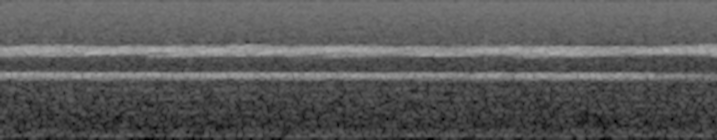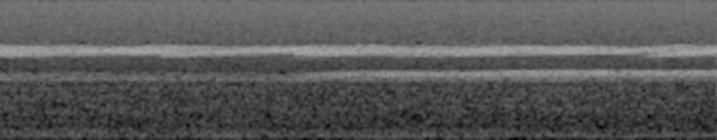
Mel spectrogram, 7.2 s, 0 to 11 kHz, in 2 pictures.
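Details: On a spring night in Michigan, 24 April 2025, spring peepers form a constant high piping chorus while American toads hold a clear, sustained lower trill just beneath; some overcast among the stars.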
